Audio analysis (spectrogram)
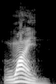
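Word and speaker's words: whine: 자, 29번은 이건 발음이 어떻게 되냐면요, wine. 와인입니다. 화인이 아니라 와인이에요. 와인.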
